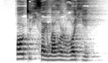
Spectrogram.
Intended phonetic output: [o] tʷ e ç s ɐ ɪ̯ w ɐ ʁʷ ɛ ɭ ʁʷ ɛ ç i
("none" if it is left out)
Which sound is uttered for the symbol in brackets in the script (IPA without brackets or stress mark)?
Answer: ɔ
